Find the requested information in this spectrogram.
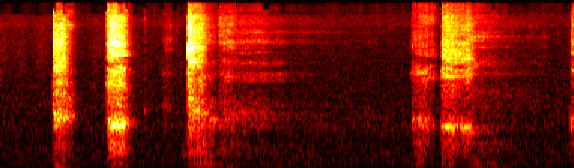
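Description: Several short, harsh coughs and throat-clearing bursts in two groups, about five in all, in a quiet room.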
